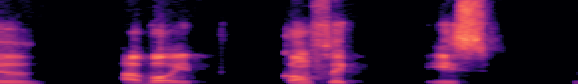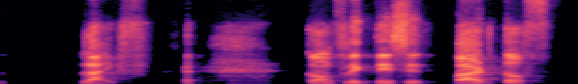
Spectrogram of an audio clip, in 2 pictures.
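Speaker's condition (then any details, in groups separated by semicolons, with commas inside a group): No condition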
